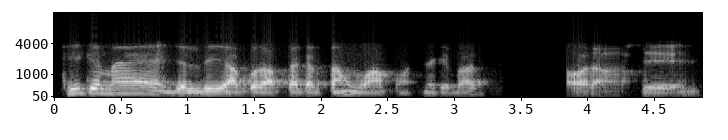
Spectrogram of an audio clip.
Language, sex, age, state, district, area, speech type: Urdu, male, 18-30, Bihar, Purnia, rural, conversation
